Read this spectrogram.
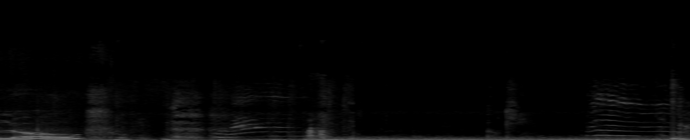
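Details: Female Ragdoll cat indoors giving a short wavering meow at the start and a pair of rising-falling meows near the end, with a woman talking gently in between over a low electrical hum.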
